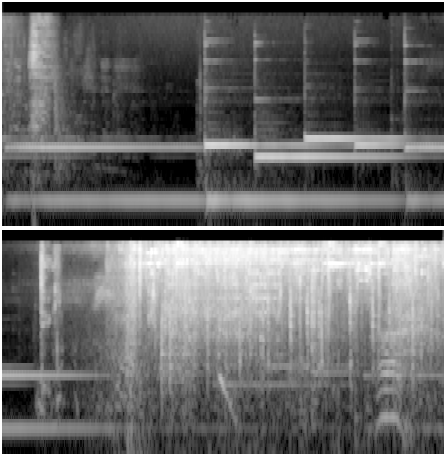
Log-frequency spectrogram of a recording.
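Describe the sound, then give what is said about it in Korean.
After a few seconds of steady electronic tones, a big pile of coins, a worker's whole monthly wage paid in coins by a shop owner, pours out in a loud, continuous metallic jangle that rattles on until the end. “와 사장님, 아, 웬 동전이 이렇게 많아요?”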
